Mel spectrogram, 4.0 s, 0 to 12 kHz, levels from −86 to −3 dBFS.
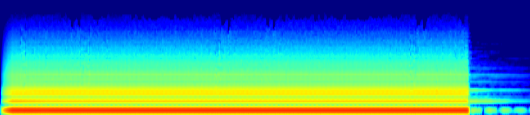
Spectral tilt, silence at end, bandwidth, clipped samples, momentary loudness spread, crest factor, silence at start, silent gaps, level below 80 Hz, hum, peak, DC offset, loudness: -10 dB/octave; 0.4 s; 4.7 kHz; under 0.1%; 1 LU; 4 dB; 0 s; none; -60 dBFS; none; -16 dBFS; 0.1%; -20 LUFS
